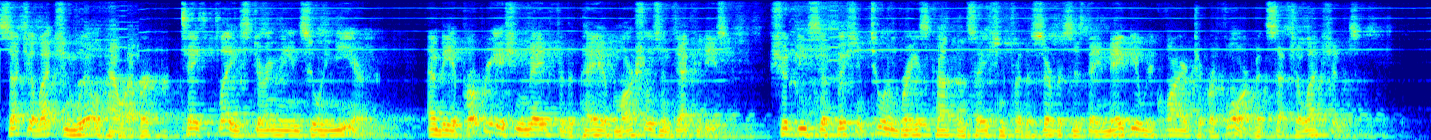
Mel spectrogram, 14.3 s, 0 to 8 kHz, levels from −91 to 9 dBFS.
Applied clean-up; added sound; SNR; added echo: neural separator model SepFormer DNS4.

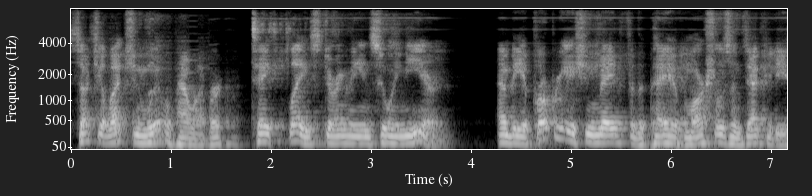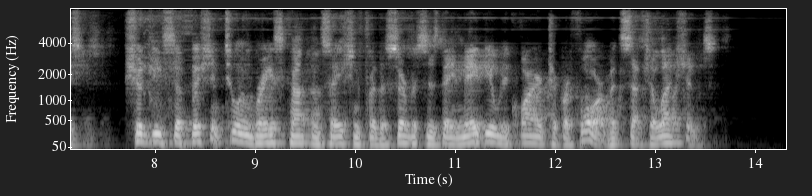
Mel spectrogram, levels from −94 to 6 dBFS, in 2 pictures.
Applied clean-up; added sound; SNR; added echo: neural mask model DeepFilterNet 3.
